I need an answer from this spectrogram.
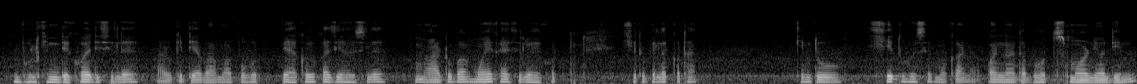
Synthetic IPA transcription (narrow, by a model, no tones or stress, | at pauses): bʱulkʰinidekʰuwadisilɛa̰ɹuketijabaːmaɹboɦut̚b̥ɛjakojʊkazijaɦojsilɛ | maɹtʊbamojɛkʰajsilʊ̃xɛkʰɔt̚ | xejtʊbɛlɛɡ̚ːɔtʰa | kintu | xejtʊɦojsɛmokaɹnɛ̰ɔjnːɔɛtaboɦutsmɔɹnijɔdin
